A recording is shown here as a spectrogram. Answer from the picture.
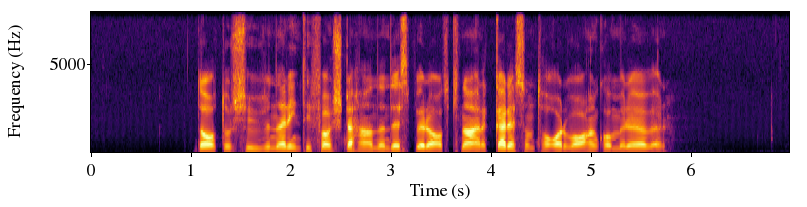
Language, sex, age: Swedish, male, 29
